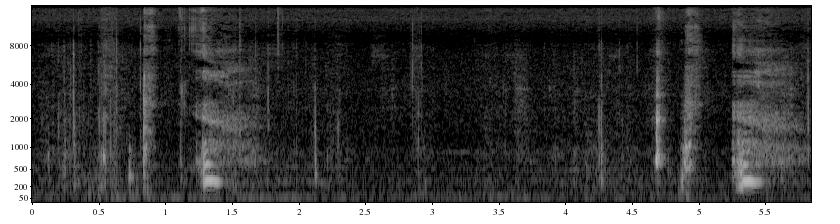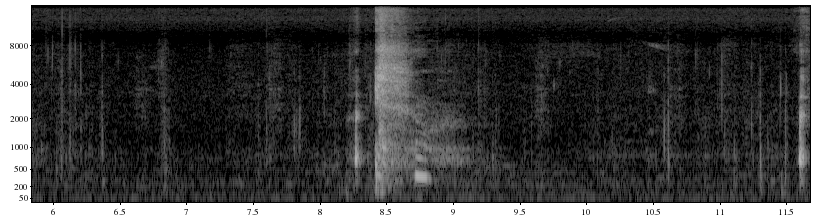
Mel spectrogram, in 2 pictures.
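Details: Three breathy, stifled sneezes with soft sniffs and clicks between in a quiet room, from a sleepy person trying to fall asleep; allergy sneezing, probably triggered by pollen.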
